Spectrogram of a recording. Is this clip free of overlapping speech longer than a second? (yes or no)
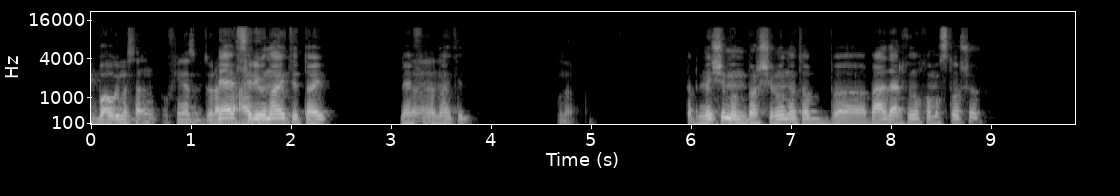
yes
